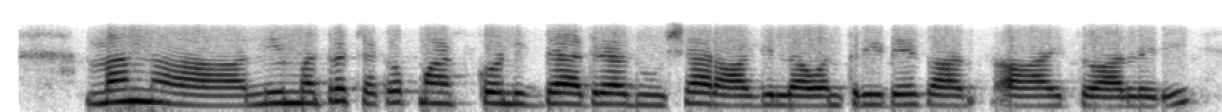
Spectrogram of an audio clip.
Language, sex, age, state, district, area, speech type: Kannada, female, 30-45, Karnataka, Davanagere, rural, conversation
